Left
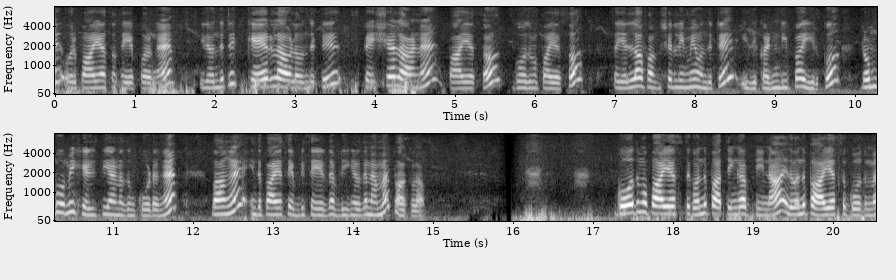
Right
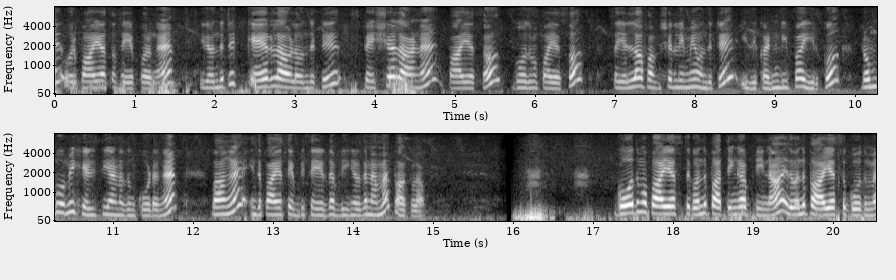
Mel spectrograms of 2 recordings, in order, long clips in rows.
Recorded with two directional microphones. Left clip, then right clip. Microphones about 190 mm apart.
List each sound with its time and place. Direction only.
0.0 s speech: centre (ahead or behind)
17.2 s speech: 35° right (ahead or behind)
